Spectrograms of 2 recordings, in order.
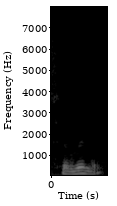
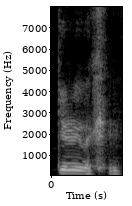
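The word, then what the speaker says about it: Cyrillic: Cerillic. Cerillic. I mean, but like in Latin C is usually pronounced as key. No, cerillic. Cerillic. I'm going to call I'm going to keep calling it keric.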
